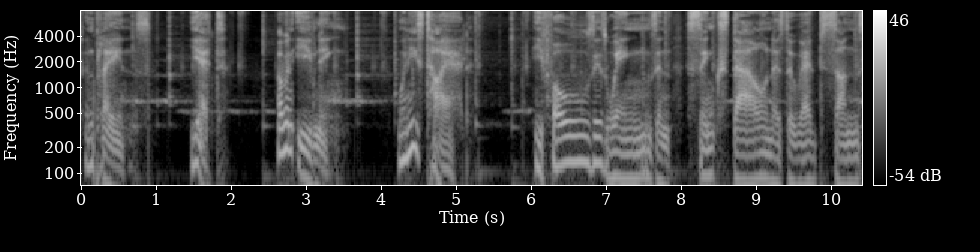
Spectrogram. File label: Narration - The sea Wind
